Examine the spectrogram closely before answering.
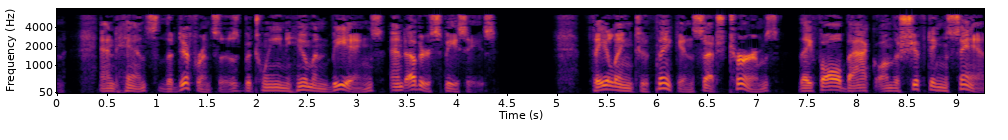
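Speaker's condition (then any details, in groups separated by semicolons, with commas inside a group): No condition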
